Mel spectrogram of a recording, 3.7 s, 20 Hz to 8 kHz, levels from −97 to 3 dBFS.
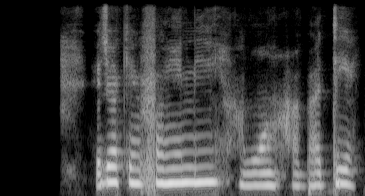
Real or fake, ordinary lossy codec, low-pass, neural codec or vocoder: fake; none; 7.2 kHz; codec, 16 kHz in and 24 kHz out, 1.1 kbps, FireRedTTS-2 codec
